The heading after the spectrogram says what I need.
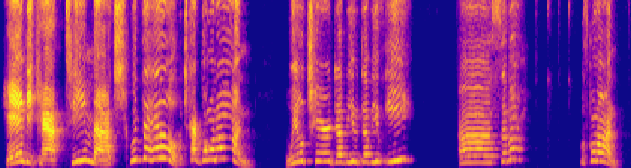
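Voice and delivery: high, incredulous questions; baffled. Real, not acted. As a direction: react like you can't believe what you read. Baffled reaction to chat comment.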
